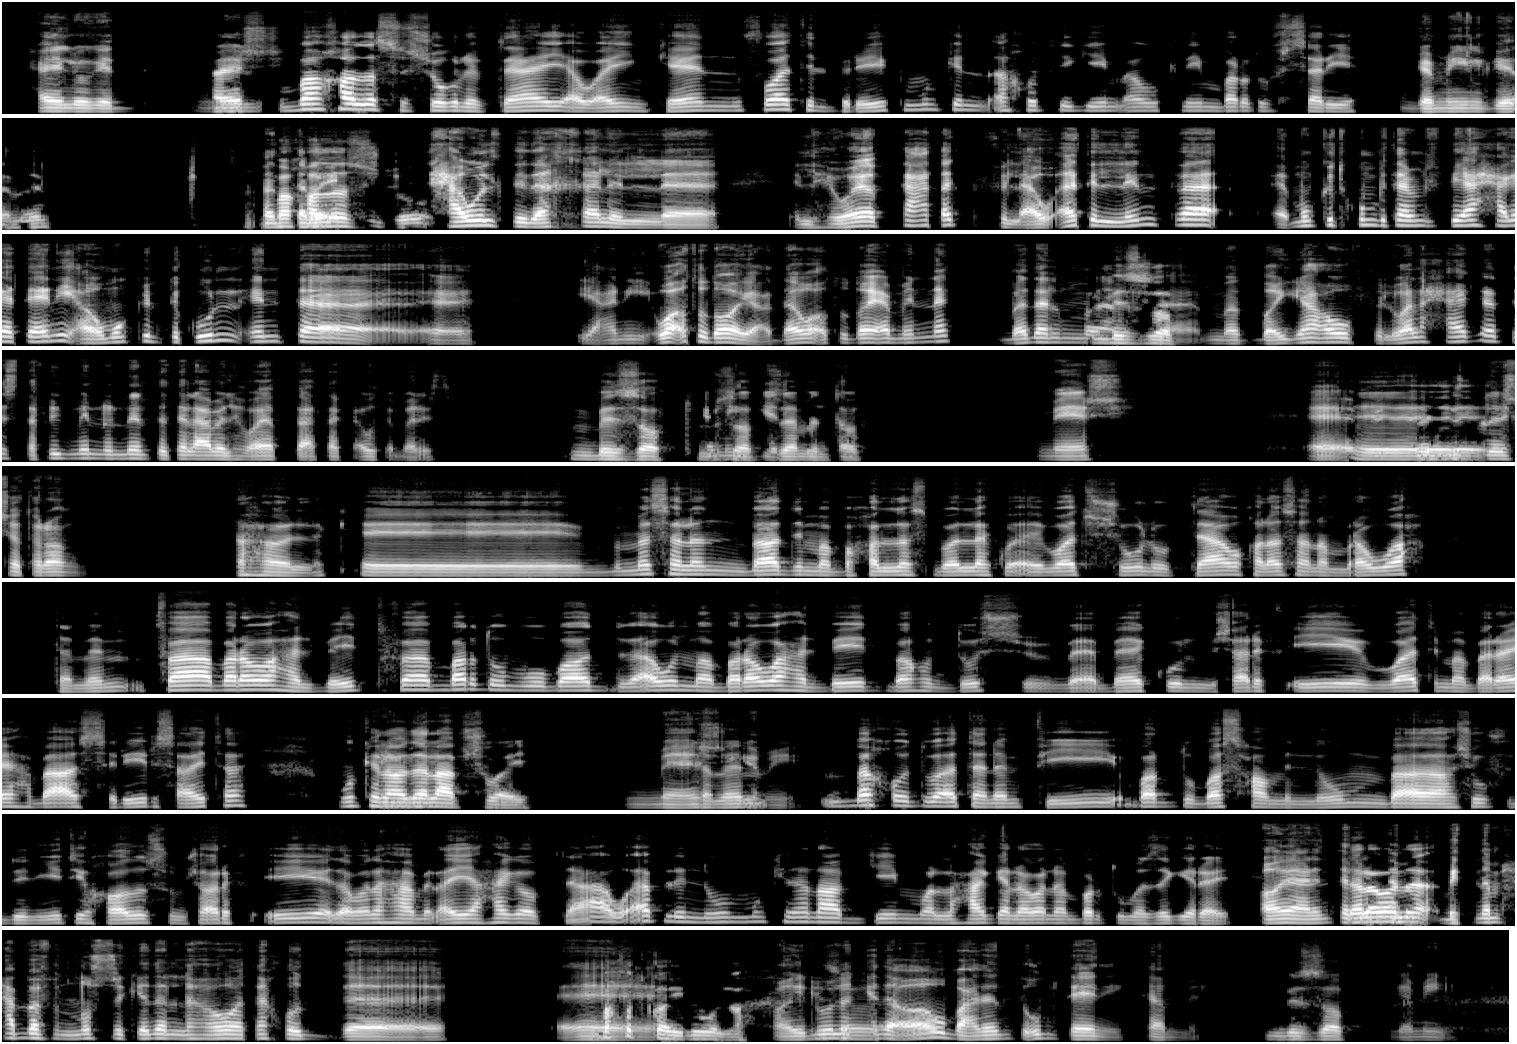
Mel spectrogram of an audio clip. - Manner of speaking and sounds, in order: other background noise; in English: "البريك"; in English: "جيم"; tapping; in English: "game"; unintelligible speech
- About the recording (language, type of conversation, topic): Arabic, podcast, هل الهواية بتأثر على صحتك الجسدية أو النفسية؟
